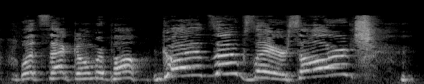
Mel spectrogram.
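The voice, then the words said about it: Exaggerated southern hick voice. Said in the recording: “You sure love your southern hick voices, don't you? Notice you do that a lot.”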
